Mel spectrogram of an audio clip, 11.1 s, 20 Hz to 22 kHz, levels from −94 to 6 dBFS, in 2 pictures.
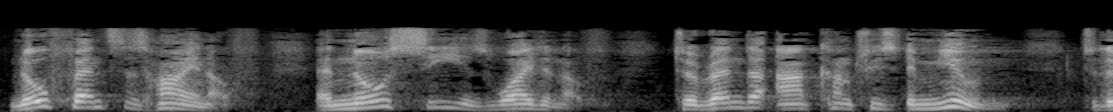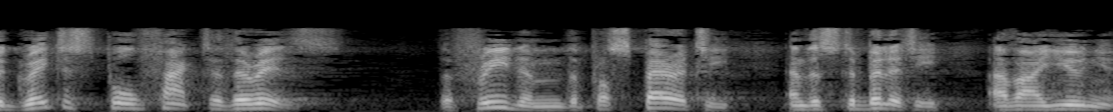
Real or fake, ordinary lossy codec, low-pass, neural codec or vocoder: real; none; none; none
